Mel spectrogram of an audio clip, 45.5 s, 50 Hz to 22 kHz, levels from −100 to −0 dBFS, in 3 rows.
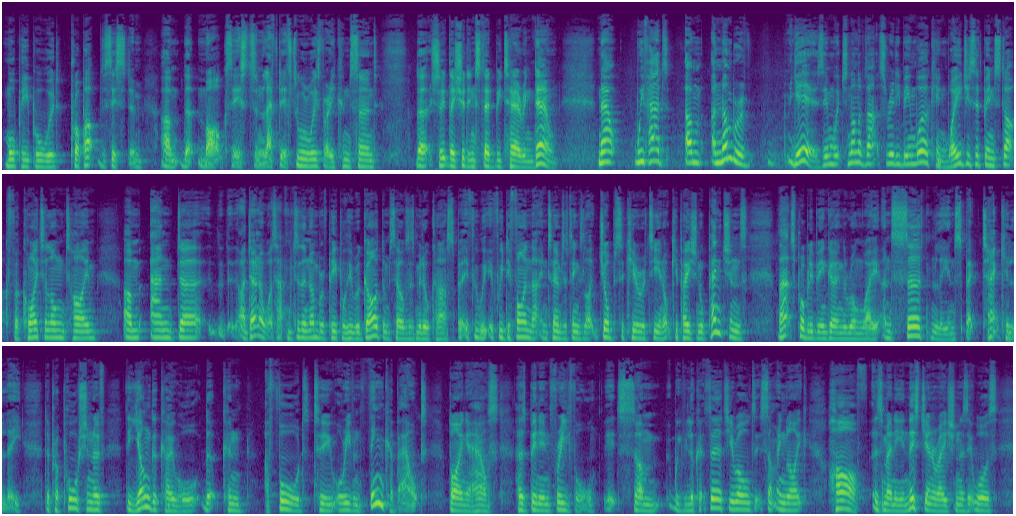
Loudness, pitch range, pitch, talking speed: -26 LUFS, 150-200 Hz, 165 Hz, 180 wpm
